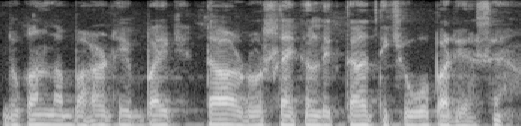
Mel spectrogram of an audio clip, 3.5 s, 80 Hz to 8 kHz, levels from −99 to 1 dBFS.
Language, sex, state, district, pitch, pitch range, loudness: Nagamese, male, Nagaland, Dimapur, 110 Hz, 105-115 Hz, -18 LUFS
